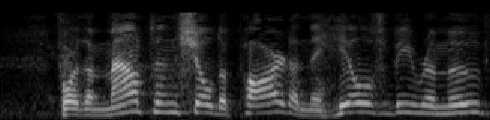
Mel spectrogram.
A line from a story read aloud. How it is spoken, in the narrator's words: He said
